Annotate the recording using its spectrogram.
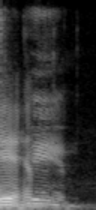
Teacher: O H não é pronunciado, tá?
